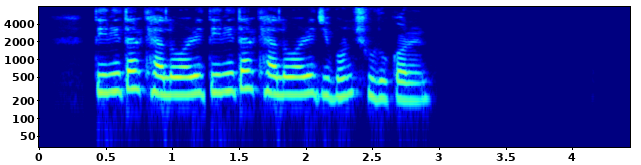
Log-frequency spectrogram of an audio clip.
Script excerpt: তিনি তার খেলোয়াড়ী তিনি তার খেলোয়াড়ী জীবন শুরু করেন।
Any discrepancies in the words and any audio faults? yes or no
no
